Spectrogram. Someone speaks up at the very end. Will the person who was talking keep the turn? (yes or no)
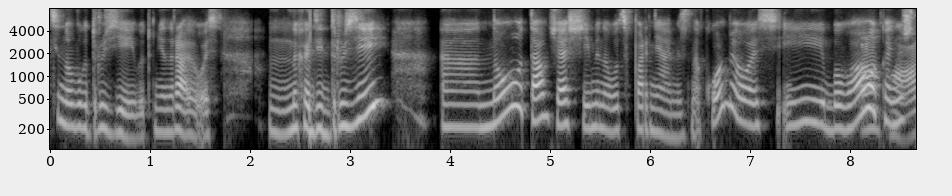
no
